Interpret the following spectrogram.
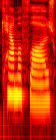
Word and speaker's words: camouflage: Three syllables with the final g e making a z h sound. Example, "The insect's camouflage was so perfect that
